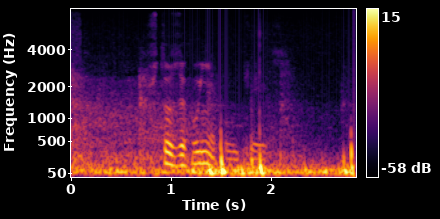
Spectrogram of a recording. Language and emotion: Russian, neutral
